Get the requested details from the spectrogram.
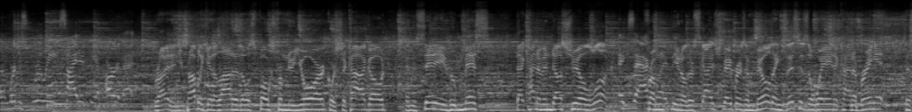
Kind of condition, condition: setting, busy venue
